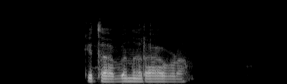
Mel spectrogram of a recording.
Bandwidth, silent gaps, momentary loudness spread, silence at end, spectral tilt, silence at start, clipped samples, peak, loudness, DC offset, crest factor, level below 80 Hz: 7.8 kHz; none; 12 LU; 1 s; -7 dB/octave; 0.85 s; under 0.1%; -12 dBFS; -28 LUFS; under 0.1%; 18 dB; -76 dBFS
